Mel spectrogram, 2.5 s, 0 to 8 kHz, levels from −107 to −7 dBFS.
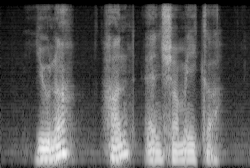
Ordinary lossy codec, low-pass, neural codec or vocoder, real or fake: none; 7.2 kHz; vocoder, 24 kHz, 100 mel bands, Vocos; fake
